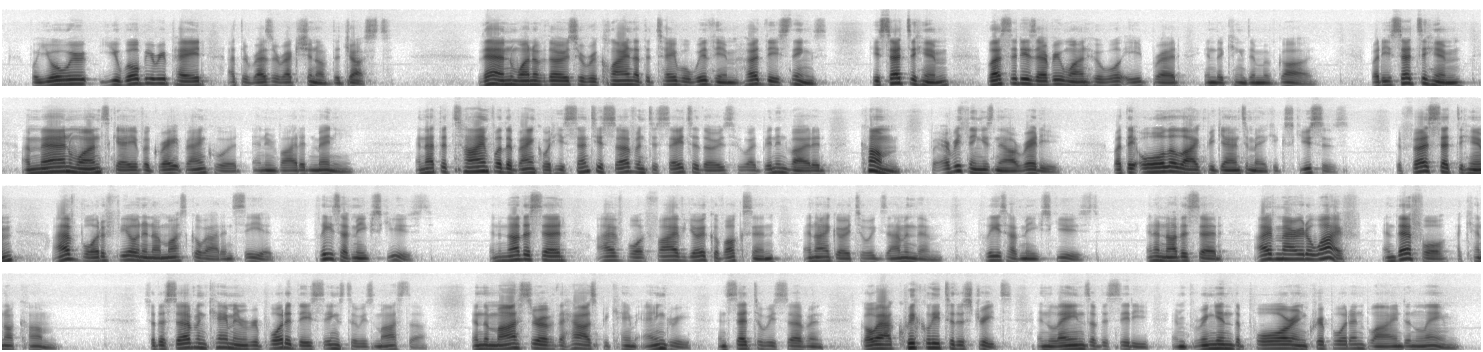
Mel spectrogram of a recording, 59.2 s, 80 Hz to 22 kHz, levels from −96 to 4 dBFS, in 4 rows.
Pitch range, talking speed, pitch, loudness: 115-150 Hz, 195 wpm, 130 Hz, -23 LUFS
